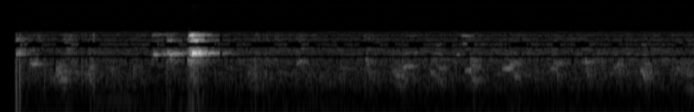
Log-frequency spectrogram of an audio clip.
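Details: Puppies bark and whine at a black cat they want out. One sharp, high-pitched yip rises amid soft whines and murmuring.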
